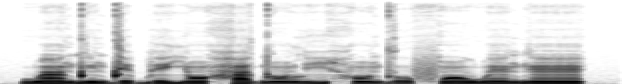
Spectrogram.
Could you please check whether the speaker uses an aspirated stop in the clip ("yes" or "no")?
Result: no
